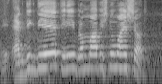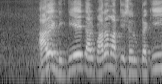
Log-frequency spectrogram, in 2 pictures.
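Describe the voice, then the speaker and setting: High-voiced Bengali man giving a scripture discourse. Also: sharp tone, a little hiss or hum. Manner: explains step by step, slow chanted Sanskrit verses, asks rhetorical questions. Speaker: spiritual teacher. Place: hall of a spiritual society.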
